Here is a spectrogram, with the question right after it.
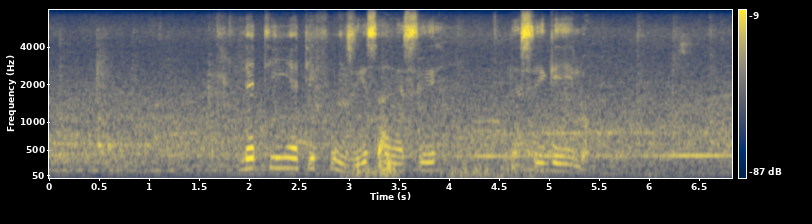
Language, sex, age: Swati, male, 23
